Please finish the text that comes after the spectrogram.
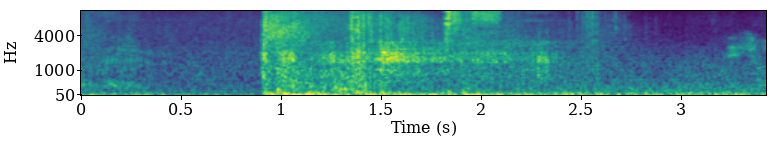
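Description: A tank cannon in a video game fires one heavy, close boom that breaks a quiet stretch, then rolls into a long, loud rumbling tail that slowly fades.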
